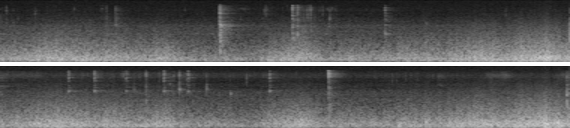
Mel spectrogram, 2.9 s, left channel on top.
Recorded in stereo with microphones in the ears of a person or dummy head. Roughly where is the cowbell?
No cowbell in this recording.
